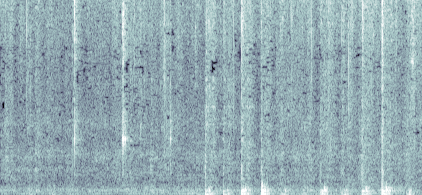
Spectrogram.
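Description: A wire whisk stirring a thick, crumbly brownie mix in a glass bowl, with faint scraping and, from about halfway through, an irregular run of soft low thumps, about three a second, as the strokes work the mix.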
